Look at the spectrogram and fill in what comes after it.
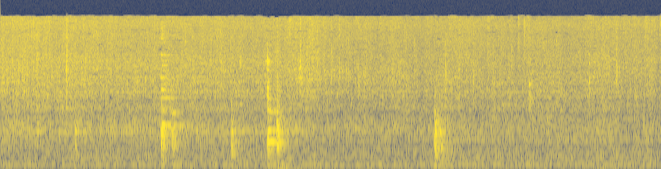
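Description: Sliced tomatoes and onions sizzling in hot oil in a black pan as a wooden spatula stirs them, with a few short knocks and scrapes of the spatula against the pan.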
